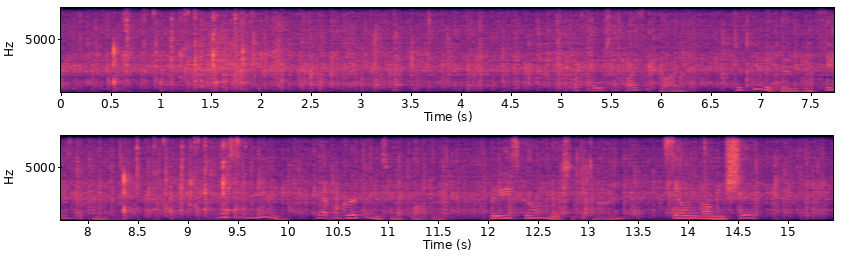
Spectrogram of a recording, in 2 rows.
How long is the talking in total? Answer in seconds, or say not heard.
9 s.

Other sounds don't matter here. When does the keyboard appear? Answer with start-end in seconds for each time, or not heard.
0.3-2.1, 8.2-9.6.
